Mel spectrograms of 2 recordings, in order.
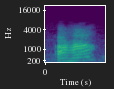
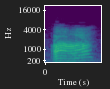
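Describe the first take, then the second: No difference in how they are said.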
